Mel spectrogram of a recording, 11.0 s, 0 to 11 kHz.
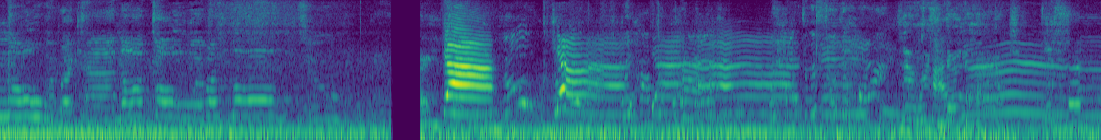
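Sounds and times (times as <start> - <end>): child calling out: 4.4 - 5.0.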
